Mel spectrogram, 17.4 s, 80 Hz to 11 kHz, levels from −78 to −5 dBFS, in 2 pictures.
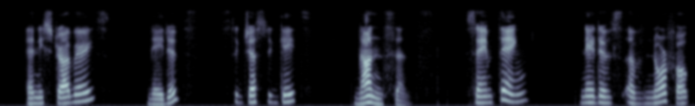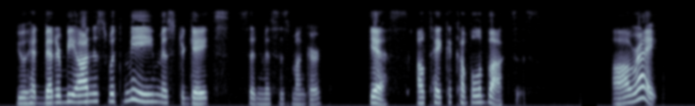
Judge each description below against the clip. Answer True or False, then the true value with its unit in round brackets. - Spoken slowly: True (110 wpm)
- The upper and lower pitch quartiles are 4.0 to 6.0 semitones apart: True (5.2 semitones)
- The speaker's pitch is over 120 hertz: True (185 Hz)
